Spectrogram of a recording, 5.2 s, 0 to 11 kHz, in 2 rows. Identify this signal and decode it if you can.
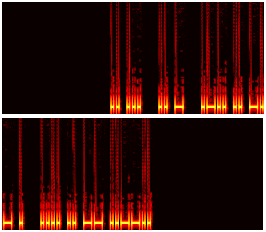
Morse code, heard as a keyed tone, about 44 wpm, 700 Hz. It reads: IS IT LIKE HIM?
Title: Sentences from Top 100 Words 45wpm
